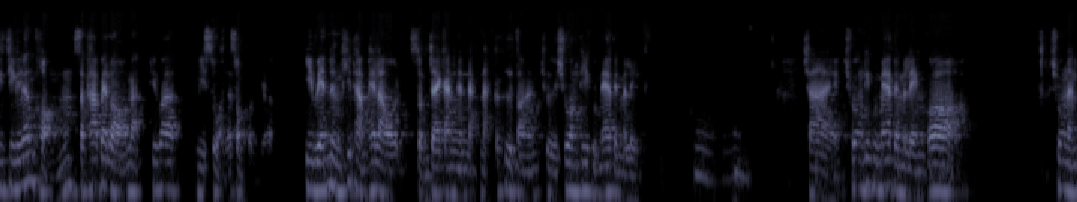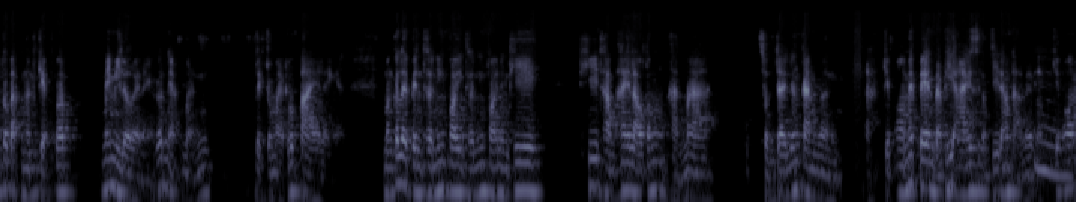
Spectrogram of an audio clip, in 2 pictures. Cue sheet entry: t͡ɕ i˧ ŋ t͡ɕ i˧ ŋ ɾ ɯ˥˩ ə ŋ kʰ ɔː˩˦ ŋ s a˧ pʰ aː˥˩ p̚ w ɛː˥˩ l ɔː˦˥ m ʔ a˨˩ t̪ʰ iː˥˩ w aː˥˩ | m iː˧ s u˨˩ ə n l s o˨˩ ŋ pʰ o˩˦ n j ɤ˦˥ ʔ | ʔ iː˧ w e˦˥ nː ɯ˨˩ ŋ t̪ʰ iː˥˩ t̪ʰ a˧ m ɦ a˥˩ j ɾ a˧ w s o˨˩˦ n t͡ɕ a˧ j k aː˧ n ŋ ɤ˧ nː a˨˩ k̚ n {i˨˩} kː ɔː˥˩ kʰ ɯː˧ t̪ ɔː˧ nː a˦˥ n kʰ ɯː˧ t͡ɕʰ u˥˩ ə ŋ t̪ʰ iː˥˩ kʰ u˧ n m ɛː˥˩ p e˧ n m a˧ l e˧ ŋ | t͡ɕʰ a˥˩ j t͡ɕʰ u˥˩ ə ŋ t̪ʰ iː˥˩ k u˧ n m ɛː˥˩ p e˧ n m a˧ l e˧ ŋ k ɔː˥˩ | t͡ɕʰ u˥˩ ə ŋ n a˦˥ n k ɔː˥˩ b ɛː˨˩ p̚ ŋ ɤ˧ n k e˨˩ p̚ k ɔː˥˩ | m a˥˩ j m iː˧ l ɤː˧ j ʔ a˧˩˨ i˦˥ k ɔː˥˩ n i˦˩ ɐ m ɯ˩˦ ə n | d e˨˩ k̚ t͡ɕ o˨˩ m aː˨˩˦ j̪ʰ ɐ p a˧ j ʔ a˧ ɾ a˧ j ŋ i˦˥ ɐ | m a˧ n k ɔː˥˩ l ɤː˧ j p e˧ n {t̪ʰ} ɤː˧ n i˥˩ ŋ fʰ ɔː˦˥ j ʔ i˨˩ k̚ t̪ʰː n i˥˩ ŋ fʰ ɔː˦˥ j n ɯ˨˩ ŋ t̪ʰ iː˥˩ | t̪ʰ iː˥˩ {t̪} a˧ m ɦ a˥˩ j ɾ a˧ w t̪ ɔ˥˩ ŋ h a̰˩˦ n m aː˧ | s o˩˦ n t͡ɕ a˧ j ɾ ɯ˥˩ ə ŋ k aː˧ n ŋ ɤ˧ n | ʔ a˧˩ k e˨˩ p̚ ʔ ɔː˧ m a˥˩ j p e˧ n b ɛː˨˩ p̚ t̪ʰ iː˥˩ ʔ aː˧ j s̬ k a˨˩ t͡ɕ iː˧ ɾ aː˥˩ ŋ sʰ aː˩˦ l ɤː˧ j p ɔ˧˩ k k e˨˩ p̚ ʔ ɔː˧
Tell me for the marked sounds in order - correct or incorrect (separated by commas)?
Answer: incorrect, correct, incorrect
